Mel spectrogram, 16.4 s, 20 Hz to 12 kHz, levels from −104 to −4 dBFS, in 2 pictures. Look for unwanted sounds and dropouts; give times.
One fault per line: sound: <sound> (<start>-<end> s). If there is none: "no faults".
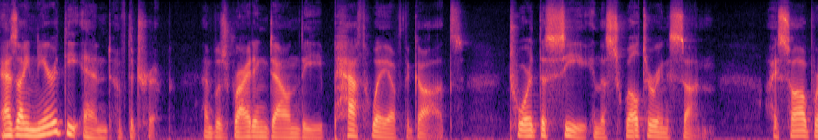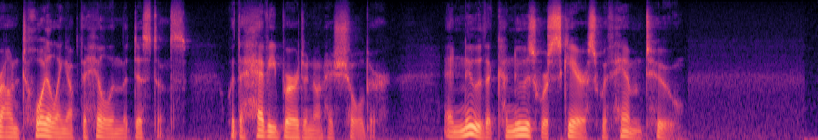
no faults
